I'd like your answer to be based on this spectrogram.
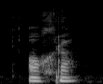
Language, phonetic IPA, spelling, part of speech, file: Polish, [ˈɔxra], ochra, noun, LL-Q809 (pol)-ochra.wav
